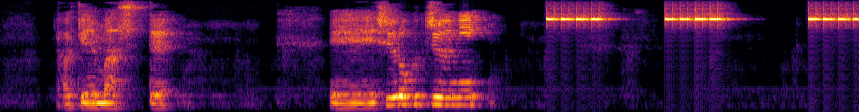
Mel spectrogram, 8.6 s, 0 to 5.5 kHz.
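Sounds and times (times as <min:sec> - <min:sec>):
speech: 0:00.6 - 0:01.9, 0:03.3 - 0:05.0
electronic alarm beeping: 0:05.4 - 0:08.5.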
